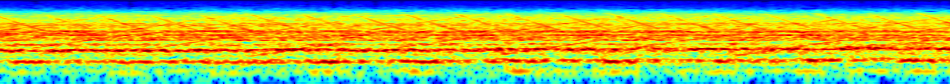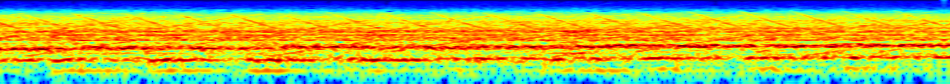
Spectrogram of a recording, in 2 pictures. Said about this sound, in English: Sounded like killer bees to me.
